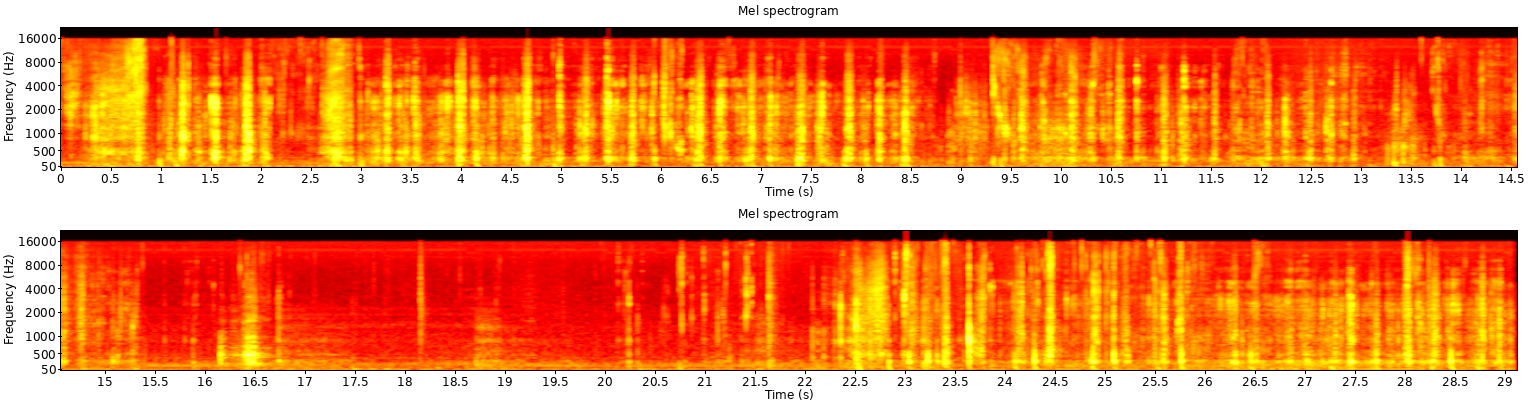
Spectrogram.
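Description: Close-miked chewing of a large mouthful of Spam: dense wet clicks and smacks that thin out to a quieter stretch about halfway through, then pick up again.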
